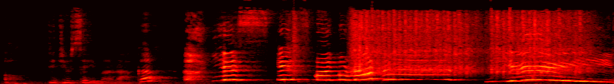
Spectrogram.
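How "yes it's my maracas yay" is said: very high, drawn-out squeal of joy; excited reveal. Real, not acted. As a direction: celebrate the guessed instrument loudly. Revealing the instrument to children.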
